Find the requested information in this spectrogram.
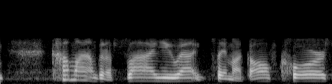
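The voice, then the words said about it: Imitates a Kentucky Southern accent. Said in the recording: “Nice Kentucky Southern accent.”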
